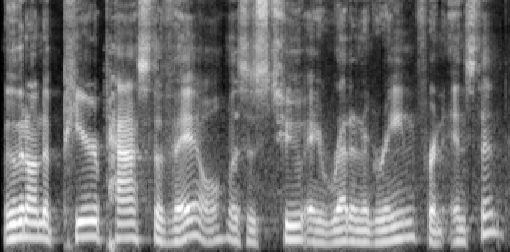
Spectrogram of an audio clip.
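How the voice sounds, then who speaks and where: A man with an average-pitched voice co-hosts a card game stream. He switches between reading cards aloud and casual chat, keeping it enthusiastic and full of informal slang. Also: normal speed.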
